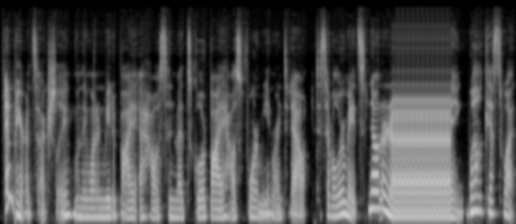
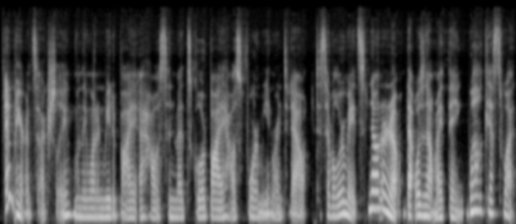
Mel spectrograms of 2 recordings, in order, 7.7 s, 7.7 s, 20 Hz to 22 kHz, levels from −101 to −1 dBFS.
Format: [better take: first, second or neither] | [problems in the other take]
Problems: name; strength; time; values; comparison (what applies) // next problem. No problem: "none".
second | audio freezing; at 6 s for 1 s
